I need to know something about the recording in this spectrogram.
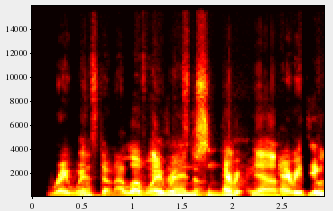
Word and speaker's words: Winstone: And Ray Winston too. Winstone. Ray Winstone.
